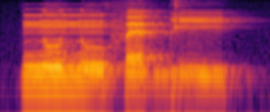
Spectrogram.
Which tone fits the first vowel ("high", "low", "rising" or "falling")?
high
